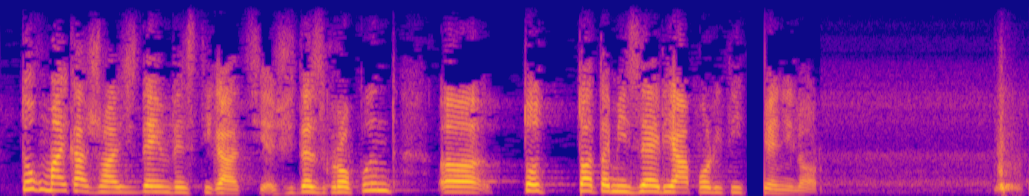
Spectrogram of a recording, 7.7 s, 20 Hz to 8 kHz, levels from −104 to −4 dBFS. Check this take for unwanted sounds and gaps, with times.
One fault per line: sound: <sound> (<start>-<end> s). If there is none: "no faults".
sound: dropout (5.6-5.7 s)
sound: whoosh (7.4-7.7 s)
